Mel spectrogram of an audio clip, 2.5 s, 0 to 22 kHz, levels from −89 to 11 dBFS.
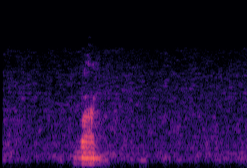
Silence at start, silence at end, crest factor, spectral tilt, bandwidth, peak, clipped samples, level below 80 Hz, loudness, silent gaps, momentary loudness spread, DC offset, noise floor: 0.75 s; 1.05 s; 24 dB; -7.5 dB/octave; 7 kHz; -12 dBFS; under 0.1%; -78 dBFS; -29 LUFS; none; 27 LU; under 0.1%; -56 dBFS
